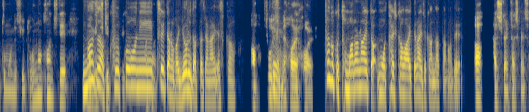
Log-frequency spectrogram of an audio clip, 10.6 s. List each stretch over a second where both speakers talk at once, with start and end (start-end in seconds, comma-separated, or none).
1.7-3.2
